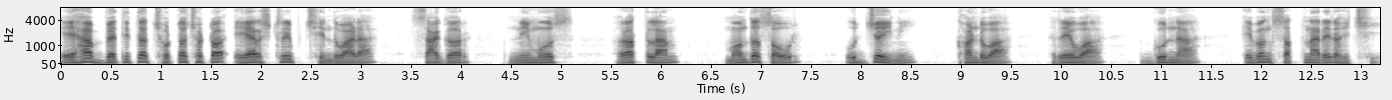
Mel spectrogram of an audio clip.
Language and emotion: Odia, neutral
